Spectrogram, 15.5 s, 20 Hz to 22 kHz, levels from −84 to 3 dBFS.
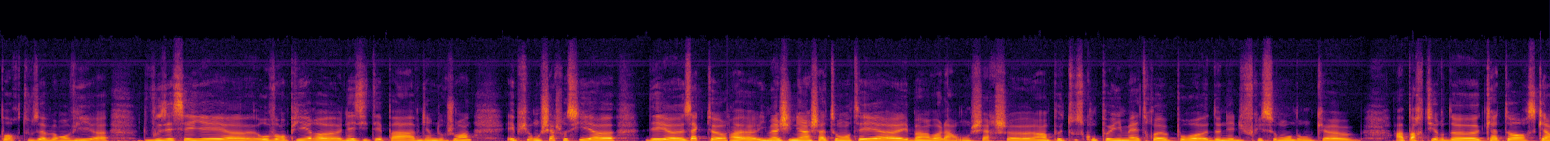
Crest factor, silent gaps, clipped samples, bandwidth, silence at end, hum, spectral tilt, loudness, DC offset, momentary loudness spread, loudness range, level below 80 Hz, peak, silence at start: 16 dB; none; under 0.1%; 14.5 kHz; 0 s; none; -6 dB/octave; -17 LUFS; 0.6%; 7 LU; 3 LU; -52 dBFS; 0 dBFS; 0 s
